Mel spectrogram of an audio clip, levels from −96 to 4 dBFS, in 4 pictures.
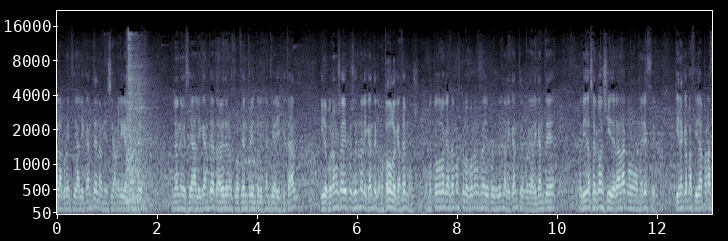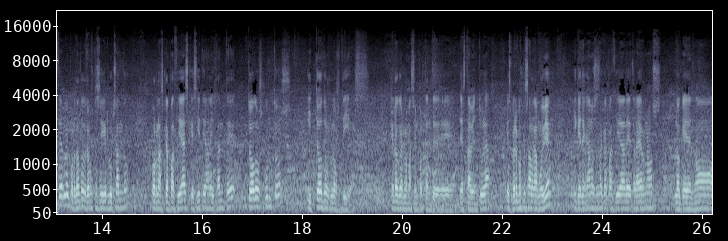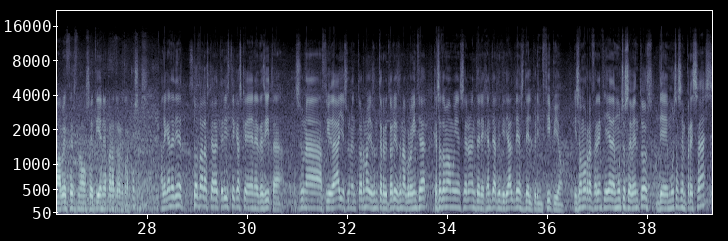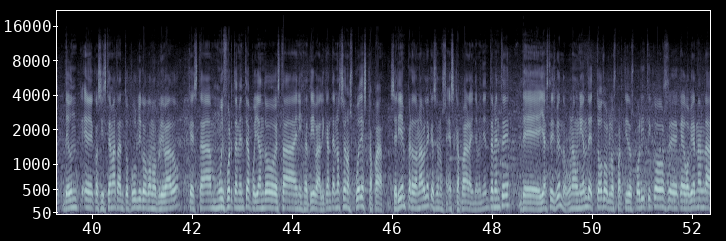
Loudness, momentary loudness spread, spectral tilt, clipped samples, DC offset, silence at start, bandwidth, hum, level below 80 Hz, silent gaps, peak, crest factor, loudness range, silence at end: -21 LUFS; 9 LU; -5.5 dB/octave; under 0.1%; under 0.1%; 0 s; 15 kHz; none; -54 dBFS; none; -4 dBFS; 18 dB; 5 LU; 0 s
